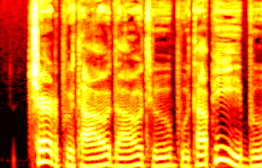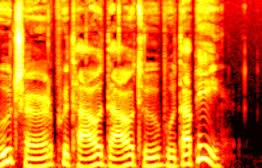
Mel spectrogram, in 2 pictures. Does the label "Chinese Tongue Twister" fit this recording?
Yes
